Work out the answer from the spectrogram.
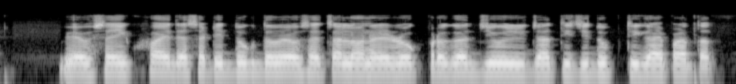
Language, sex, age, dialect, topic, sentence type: Marathi, male, 31-35, Standard Marathi, agriculture, statement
